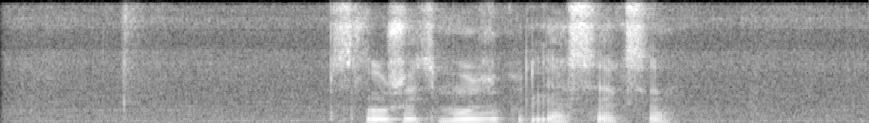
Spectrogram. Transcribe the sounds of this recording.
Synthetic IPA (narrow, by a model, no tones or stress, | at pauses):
slˠuʂɐt͡sʲmuzɨkʊd̪lʲʔɐsɛksɐ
